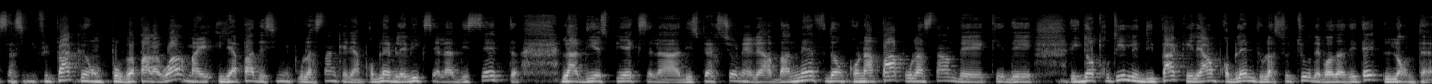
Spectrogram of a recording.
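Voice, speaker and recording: A man with a non-native accent speaks fairly quickly in a somewhat breathy voice at a medium pitch, using lively intonation. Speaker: macro analyst. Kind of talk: webinar Q&A. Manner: halting.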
